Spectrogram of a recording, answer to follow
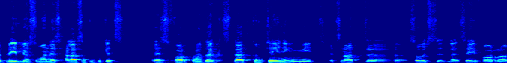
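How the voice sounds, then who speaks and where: Medium in pitch, a man's voice holds a moderate pace with fairly even intonation. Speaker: food safety expert presenter. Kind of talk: webinar presentation. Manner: halting, many fillers and repetitions.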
